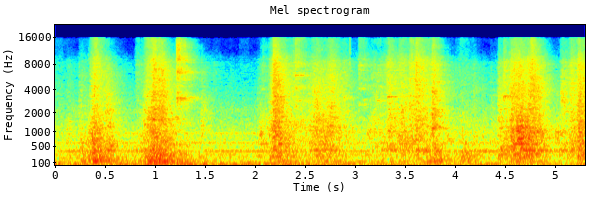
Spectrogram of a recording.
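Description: Several short bursts of rustling, scraping and knocking as objects are handled and moved about, over a faint steady hum.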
